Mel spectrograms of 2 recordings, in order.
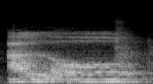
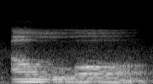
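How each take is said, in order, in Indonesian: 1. L-nya ringan dan tipis. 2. L-nya gelap dan tebal. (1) "lam tipis ... nggak melebar" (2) "lamnya itu ditebalkan"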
